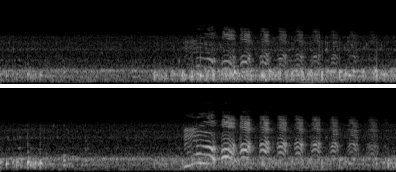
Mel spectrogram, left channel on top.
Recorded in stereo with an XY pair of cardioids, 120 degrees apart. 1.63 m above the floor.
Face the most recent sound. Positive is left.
turn(degrees=-55)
